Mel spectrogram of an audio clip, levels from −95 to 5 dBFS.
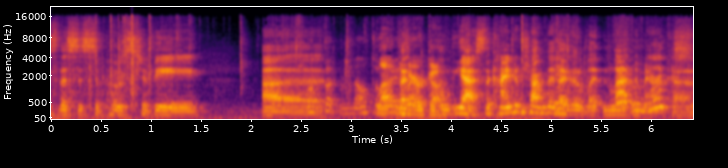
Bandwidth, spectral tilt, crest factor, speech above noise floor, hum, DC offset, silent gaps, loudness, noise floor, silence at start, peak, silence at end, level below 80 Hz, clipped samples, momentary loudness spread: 17 kHz; -3 dB/octave; 20 dB; 25 dB; none; under 0.1%; none; -18 LUFS; -45 dBFS; 0 s; 0 dBFS; 0 s; -48 dBFS; under 0.1%; 12 LU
